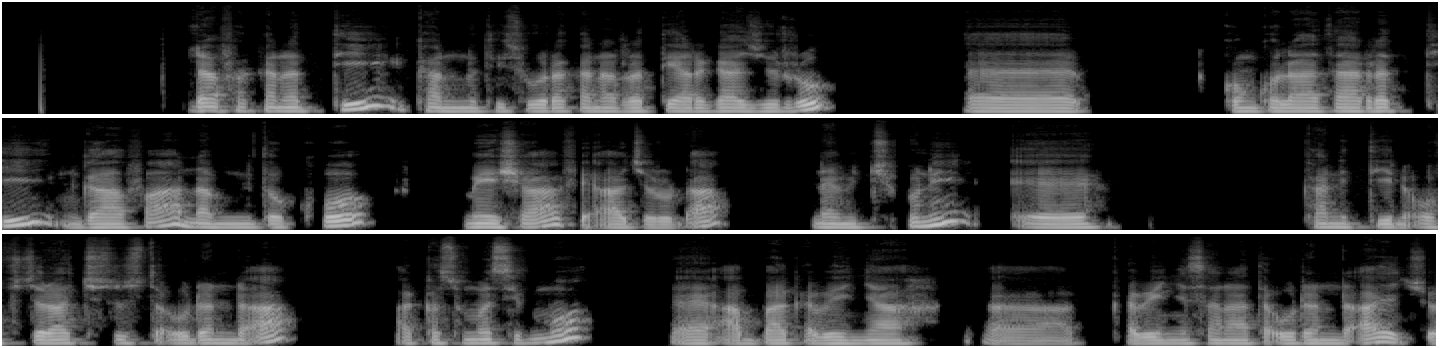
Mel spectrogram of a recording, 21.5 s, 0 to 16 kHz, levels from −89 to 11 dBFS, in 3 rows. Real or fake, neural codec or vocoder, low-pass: real; none; 14.4 kHz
